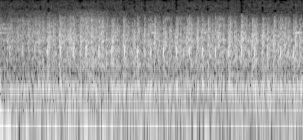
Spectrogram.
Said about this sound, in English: Yeah. Just normal day. Guy using a jackhammer.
